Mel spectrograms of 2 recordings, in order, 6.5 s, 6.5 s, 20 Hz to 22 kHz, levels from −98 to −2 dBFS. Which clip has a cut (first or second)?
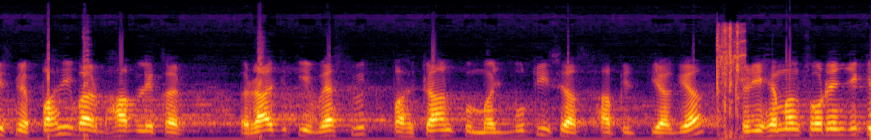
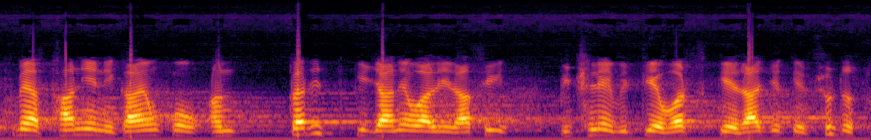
first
